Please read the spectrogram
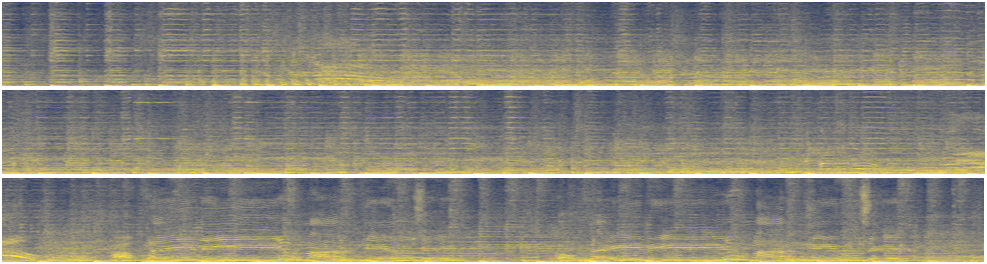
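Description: Live country-rock band playing an up-tempo instrumental passage, with a fiddle bowing the lead over electric guitar, bass and a steady drum beat.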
